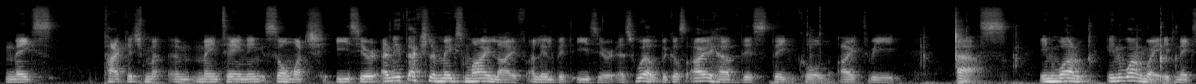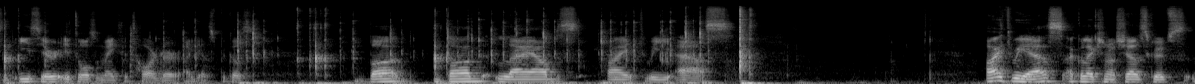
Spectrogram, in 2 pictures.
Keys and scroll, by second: 20.5 super+b.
